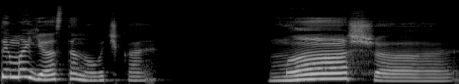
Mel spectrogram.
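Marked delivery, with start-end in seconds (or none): 2.7-4.5 low hoarse bass shout; hoarse bass call. Acted. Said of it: "Хриплый бас эхом разлетелся".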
